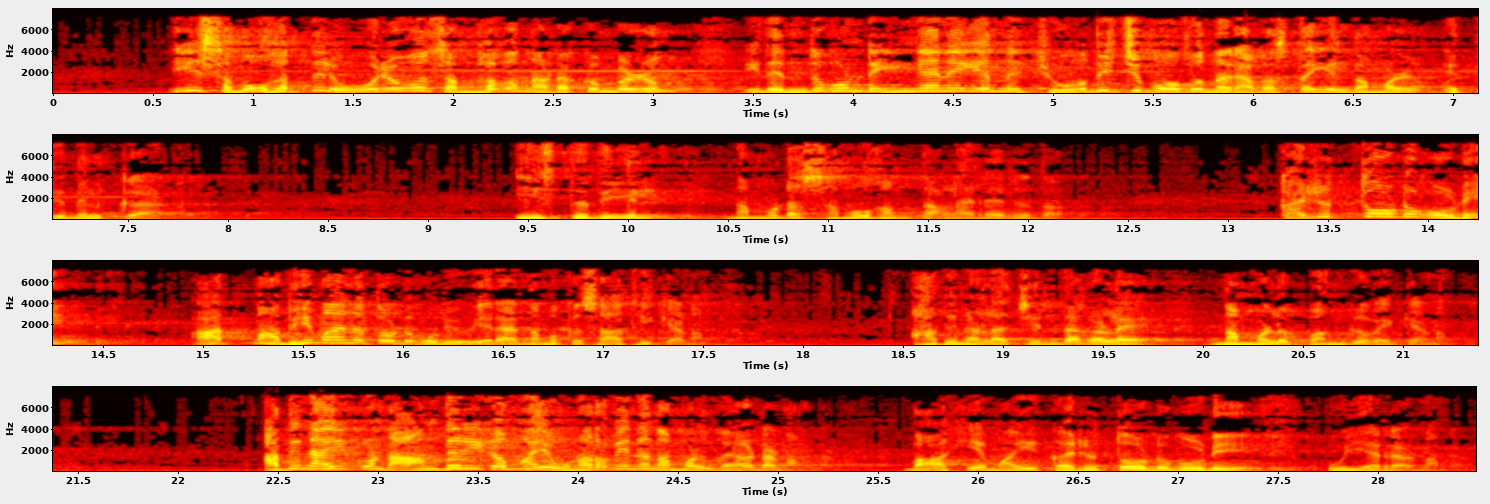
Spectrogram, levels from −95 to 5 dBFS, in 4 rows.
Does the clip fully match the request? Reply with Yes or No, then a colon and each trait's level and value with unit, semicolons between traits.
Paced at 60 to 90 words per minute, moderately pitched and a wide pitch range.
Yes: average, 75 wpm; medium, 170 Hz; wide, 7.5 semitones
